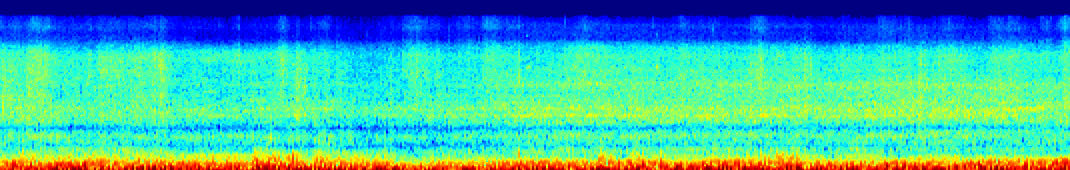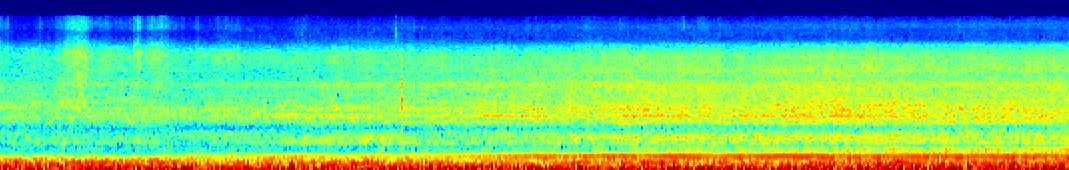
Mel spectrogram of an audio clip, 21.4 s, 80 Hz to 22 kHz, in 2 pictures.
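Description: Claas Jaguar 870 self-propelled forage harvester and New Holland tractor running together in the field: a loud, steady, heavy machine drone. A steady hum comes in a little past halfway.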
